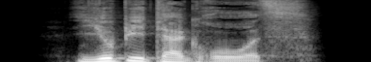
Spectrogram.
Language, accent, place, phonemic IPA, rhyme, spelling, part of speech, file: German, Germany, Berlin, /ˈjuːpitɐˌɡʁoːs/, -oːs, jupitergroß, adjective, De-jupitergroß.ogg
- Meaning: Jupiter-sized (typically, of an exoplanet)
